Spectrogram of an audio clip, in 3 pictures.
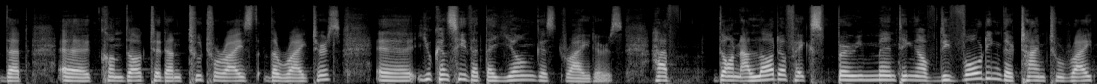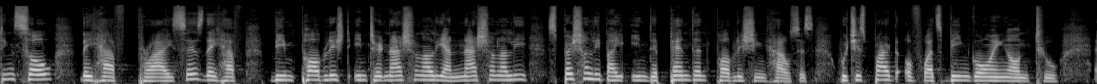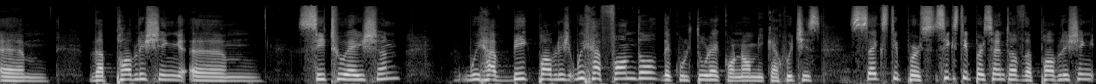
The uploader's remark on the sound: A flash mob opera performance by the Opera Ambulante in Tijuana surprises the panelists and audience in this second session of Mexico Moving Forward 2014.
